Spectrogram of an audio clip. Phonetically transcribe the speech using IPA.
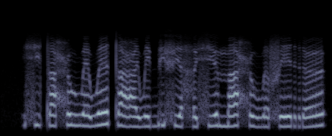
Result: sʲ e t a ħ u w ɛ w ɛ t a ʕ e w e bʲ ə fʲ a h ə sʲ œ m a ħ u w ə f e r œ

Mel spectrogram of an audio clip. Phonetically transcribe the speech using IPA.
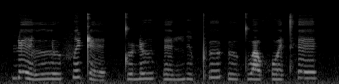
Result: ɳ e˦˨ lː ʉ˨ f i˦ ʈ e˨ | tʷ i˨ ɳ ɨ˦ | e˨ ŋ i˨ pʼ ʉ˦ ʔ ʉ˨ tʷ a˨ χʷ e˨ tʰ e˦

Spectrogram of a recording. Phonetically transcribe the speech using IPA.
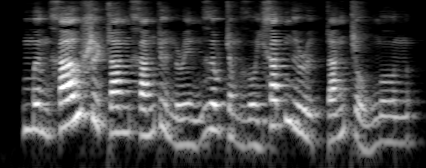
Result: m əː˨˩ n x aː˧˥ w ʂ ɨ˨˩ ʈ a˧ ŋ x a˧˥ ŋ ʈ ɨ˨˩ n ɹ e˨˩˦ ŋ ɣ ə˧ w ʈ ə˨˩ m ɣ o˨˩˦ j x a˦˥ t̚ ŋ ɨ˧ ɹ ɨ˨˩ k̚ ʈ a˧˥ ŋ c o˨˩˨ w ŋ o˧ n

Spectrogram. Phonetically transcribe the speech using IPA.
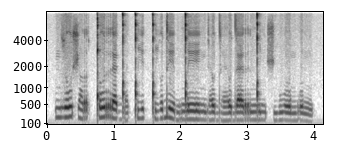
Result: n z o ʃ ɑ̤ r ǃ o r æ ɡ͡ǃ æ̤ ǃ i e̯ ǃ i o̯ d eː b ŋ͡ǃ eː ŋ ɡ æ̤ o̯ dʱ æ̤ o̯ d æː r ŋ͡ǃ i ŋ ʃ i̤ w oː m b o ŋ

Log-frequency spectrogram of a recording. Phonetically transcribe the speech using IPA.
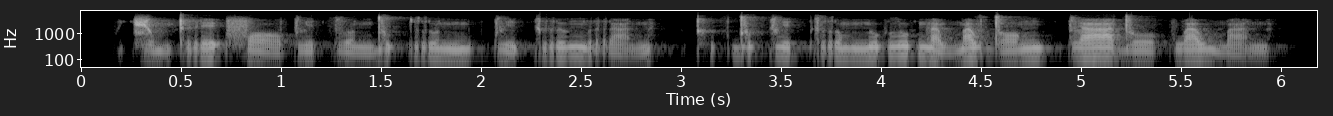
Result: t͡ɕ o˨˩ m t r e˥˩ ʔ f ɔː˨˩ p l i˨˩ t̚ p l o˩˦ n d u˥˩ ʔ p r u˧ n m u˥˩ k̚ p l i˨˩ ʔ k r ɯː˥˩ ŋ r a˩˦ n | kʰ ɯ˦˥ k̚ d u˥˩ ʔ k l i˥˩ t̚ k r o˧ m n u˥˩ ʔ l u˥˩ ʔ n a˩˦ w m a˥˩ w d ɔː˦˥ ŋ ɯ˦˥ k̚ p l aː˥˩ d oː˧ k w a˥˩ w m a˨˩ n

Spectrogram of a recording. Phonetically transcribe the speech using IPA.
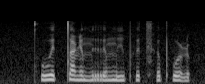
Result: kʰ u ɪ̯ tː a ɳ i m r ɨ m i pʰ ɨ t͡sʰ ɘ pʰ u ɳ

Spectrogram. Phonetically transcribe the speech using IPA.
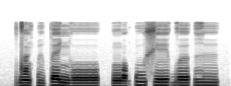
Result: d ã˧ k͡p ɨ˨ p ɛ˦ ɲ oː˧ | ŋ ɔ˨ k͡p u˦ ʃ eː˦ ɡʷ ə˦ | ɣ ɨ˧

